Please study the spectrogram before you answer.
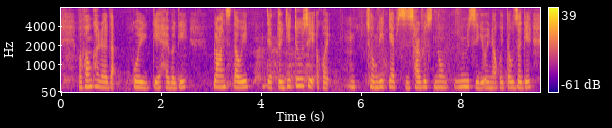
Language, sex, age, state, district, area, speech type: Manipuri, female, 18-30, Manipur, Kakching, rural, spontaneous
